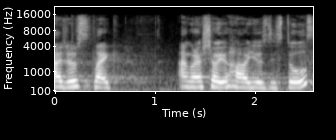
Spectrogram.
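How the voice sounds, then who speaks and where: A woman with a Spanish accent and fairly high pitch, talking at a very fast pace over noticeable background noise. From Peru. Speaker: content creator. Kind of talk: talk to audience.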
